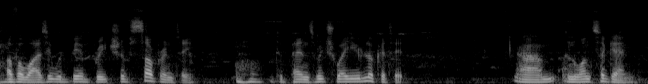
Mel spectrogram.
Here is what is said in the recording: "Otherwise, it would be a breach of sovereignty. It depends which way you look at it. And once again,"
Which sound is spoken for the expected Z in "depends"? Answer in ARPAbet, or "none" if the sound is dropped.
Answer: Z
